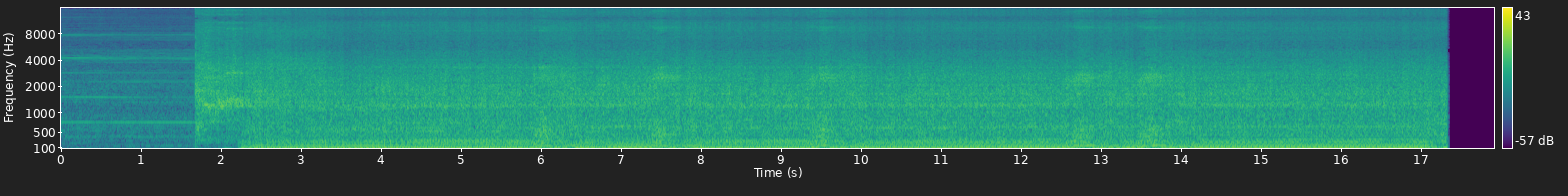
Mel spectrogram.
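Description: Suzuki Boulevard C50's V-twin engine idling steadily through its stock, original-equipment dual exhaust. The engine sound comes in suddenly about two seconds in and stops abruptly near the end.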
